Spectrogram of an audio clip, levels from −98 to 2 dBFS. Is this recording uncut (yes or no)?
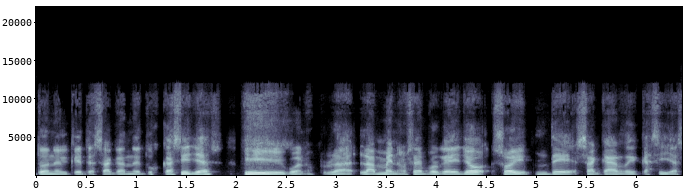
no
